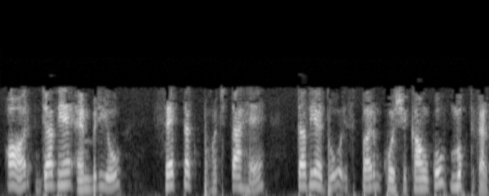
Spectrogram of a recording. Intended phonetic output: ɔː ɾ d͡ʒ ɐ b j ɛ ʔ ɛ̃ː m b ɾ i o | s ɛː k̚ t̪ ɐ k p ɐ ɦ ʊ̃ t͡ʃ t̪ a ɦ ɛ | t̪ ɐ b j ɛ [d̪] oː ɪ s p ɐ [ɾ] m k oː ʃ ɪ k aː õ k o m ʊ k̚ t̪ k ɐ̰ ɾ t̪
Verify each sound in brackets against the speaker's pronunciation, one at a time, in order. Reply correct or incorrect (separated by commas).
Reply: correct, correct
